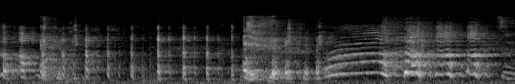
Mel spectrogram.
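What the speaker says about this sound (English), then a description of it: "She's coughing." Several sharp coughs come in quick bursts, followed by laughter and chuckling close by.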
